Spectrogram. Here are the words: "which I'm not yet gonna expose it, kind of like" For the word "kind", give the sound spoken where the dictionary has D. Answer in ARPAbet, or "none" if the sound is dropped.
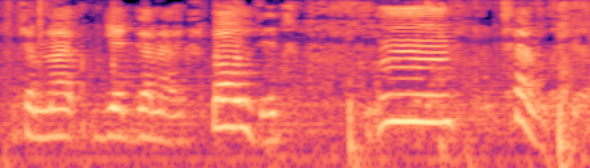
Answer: none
